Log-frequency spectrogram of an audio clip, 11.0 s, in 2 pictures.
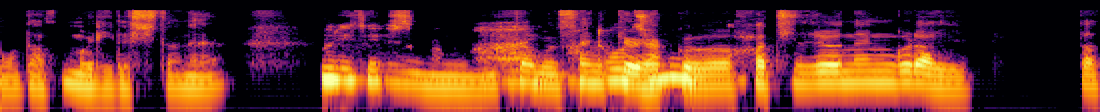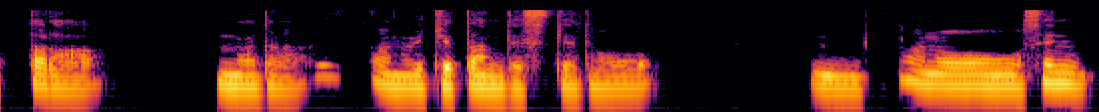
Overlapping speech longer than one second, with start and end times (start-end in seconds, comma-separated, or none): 1.9-3.7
